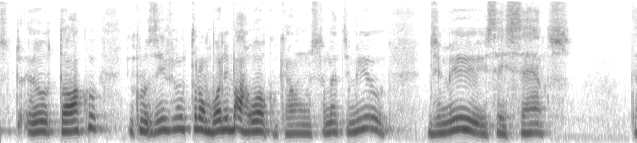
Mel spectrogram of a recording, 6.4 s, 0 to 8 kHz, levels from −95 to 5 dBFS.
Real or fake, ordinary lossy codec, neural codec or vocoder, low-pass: fake; none; codec, 16 kHz, 16 kbps, FunCodec, trained on LibriTTS, 50 frames a second; none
